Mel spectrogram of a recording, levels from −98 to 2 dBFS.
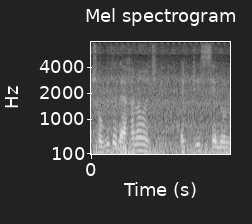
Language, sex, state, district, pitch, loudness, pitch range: Bengali, male, West Bengal, North 24 Parganas, 140 Hz, -18 LUFS, 125-165 Hz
